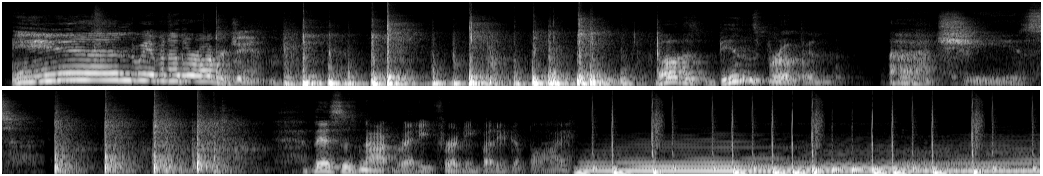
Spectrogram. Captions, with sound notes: - And we have another auger jam. (bin rattling) Oh, this bin's broken, ah, geez. (hammer thumping) This is not ready for anybody to buy. (upbeat music)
